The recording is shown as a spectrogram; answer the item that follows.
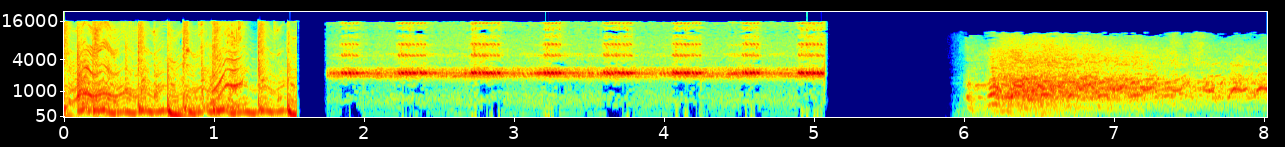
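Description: Electronic dance music cuts off near the start, then a cricket-chirp sound effect pulses evenly about two and a half times a second for about three seconds and stops abruptly. After a second of silence, snickering laughter begins.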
